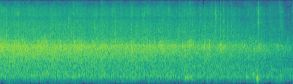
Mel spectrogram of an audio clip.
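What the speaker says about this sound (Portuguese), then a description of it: "Vamos dar outro aplauso" A church congregation applauds steadily at a service, a broad wash of clapping that gradually fades, with a few louder individual claps near the end.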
